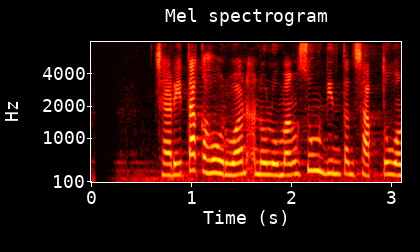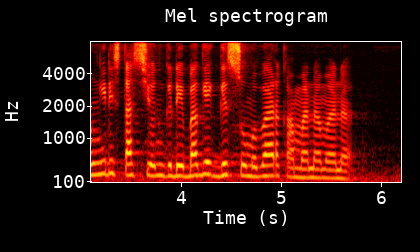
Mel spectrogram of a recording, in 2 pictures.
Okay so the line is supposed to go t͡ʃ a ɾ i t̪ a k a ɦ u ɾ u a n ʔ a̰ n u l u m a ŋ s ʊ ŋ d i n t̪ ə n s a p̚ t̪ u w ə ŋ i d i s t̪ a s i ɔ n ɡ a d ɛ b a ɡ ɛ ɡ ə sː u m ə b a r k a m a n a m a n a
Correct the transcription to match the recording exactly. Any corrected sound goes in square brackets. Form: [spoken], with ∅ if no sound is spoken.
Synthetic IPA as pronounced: t͡ʃ a ɾ i t̪ a k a ɦ u ɾ u a n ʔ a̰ n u l u m a ŋ s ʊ ŋ d i n t̪ ə n s a p̚ t̪ u w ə ŋ i d i s t̪ a s i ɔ n ɡ [ə] d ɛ b a ɡ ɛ ɡ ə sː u m ə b a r k a m a n a m a n a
